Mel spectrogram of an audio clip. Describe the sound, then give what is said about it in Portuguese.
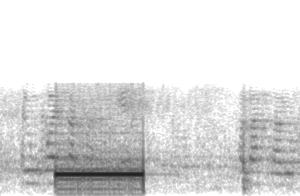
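An unanswered phone call rings out as one steady, loud electronic tone of even pitch, lasting under a second, with soft talking before and after it. “Liguei duas vezes. Chamada encaminhada para a caixa postal.”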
